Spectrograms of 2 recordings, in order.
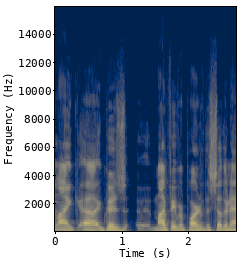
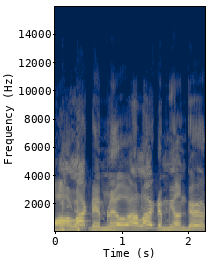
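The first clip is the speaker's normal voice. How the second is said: put-on extreme marble-mouthed Southern accent, pitched higher; 5 semitones higher, 4 dB louder than usual. Quoting a man from the Johnny Carson show: imitating Lee Johnson's extreme Southern accent. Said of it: "that accent's so extreme".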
